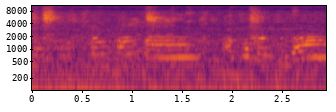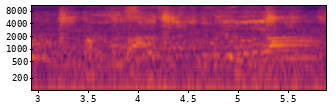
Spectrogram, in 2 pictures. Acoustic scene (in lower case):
street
